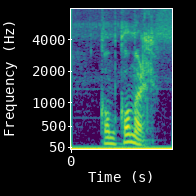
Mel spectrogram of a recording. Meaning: cucumber
- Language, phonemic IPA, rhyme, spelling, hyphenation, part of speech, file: Dutch, /ˌkɔmˈkɔ.mər/, -ɔmər, komkommer, kom‧kom‧mer, noun, Nl-komkommer.ogg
